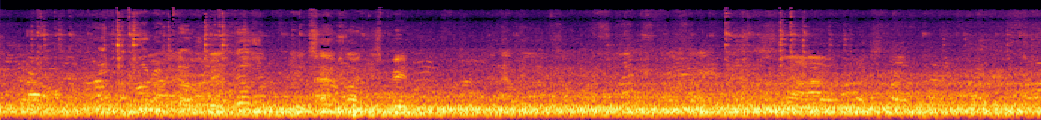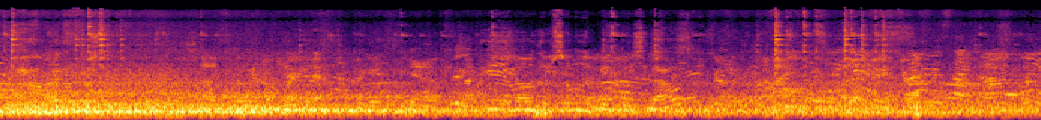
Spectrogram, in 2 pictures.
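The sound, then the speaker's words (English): A Routemaster bus engine runs steadily, a continuous low, throaty drone with mechanical rattling and clatter layered on top, holding an even loudness for the whole stretch. “Doesn't sound like an original engine, does it?”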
